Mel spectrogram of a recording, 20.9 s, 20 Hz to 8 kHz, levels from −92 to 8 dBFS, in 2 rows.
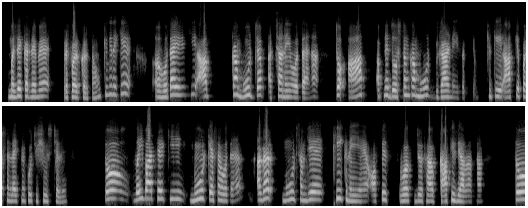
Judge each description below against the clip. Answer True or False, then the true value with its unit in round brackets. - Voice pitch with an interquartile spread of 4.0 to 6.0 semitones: True (4.8 semitones)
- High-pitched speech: True (195 Hz)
